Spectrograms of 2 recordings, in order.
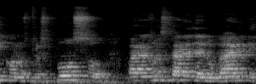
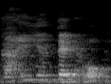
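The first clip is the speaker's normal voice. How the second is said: cross, angry northern Mexican norteño-style tone; 2 semitones higher than usual. Retelling what the Lord told him: imitating an angry northern Mexican tone. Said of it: "con ese tono norteño, porque estaba enojado".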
